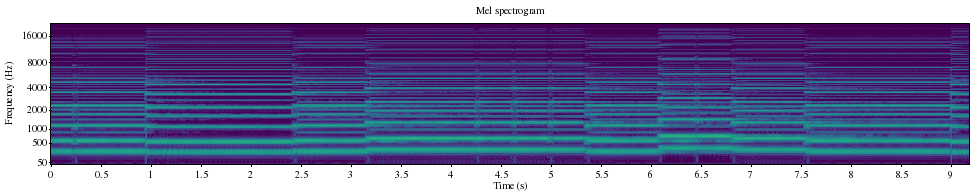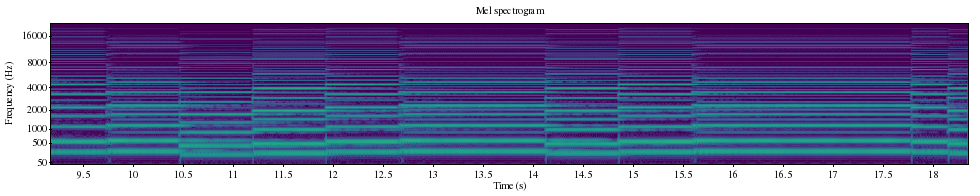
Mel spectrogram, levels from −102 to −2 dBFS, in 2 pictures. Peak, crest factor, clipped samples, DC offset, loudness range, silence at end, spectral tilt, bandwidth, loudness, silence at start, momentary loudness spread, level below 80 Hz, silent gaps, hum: -28 dBFS; 12 dB; under 0.1%; under 0.1%; 2 LU; 0 s; -0.5 dB/octave; over 20 kHz; -39 LUFS; 0 s; 3 LU; under -90 dBFS; none; none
